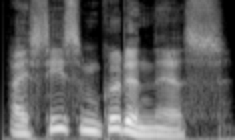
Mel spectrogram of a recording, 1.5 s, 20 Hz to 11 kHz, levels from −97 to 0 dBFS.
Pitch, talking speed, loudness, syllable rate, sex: 155 Hz, 245 wpm, -18 LUFS, 4.6 syllables/s, male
